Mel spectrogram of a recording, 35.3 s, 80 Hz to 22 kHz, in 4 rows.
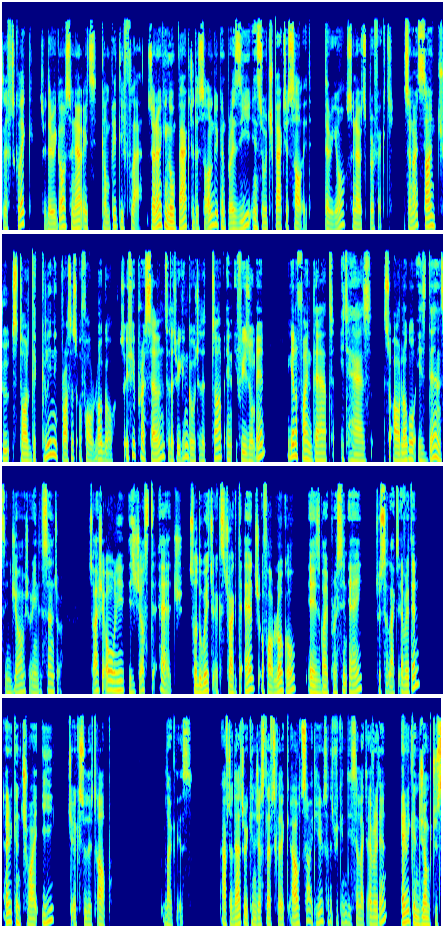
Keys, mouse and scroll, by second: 0.3 middle click, 2.1 Tab, 2.4 middle click, 4.5 z, 5.4 middle click, 6.4 middle click, 6.8-7.3 scroll up 1, 10.1 middle click, 12.3 KP_7, 13.2-13.9 scroll up 5, 14.9 scroll down 3, 17.4 click, 20.3 shift+middle click, 20.9 scroll up 2, 21.1 scroll down 1, 24.7 a, 25.6-26.0 scroll down 2, 26.0 middle click, 27.3 e, 29.0 click, 29.3 middle click, 32.2 click.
